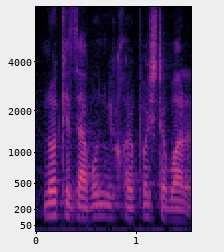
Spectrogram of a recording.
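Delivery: ordinary talk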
